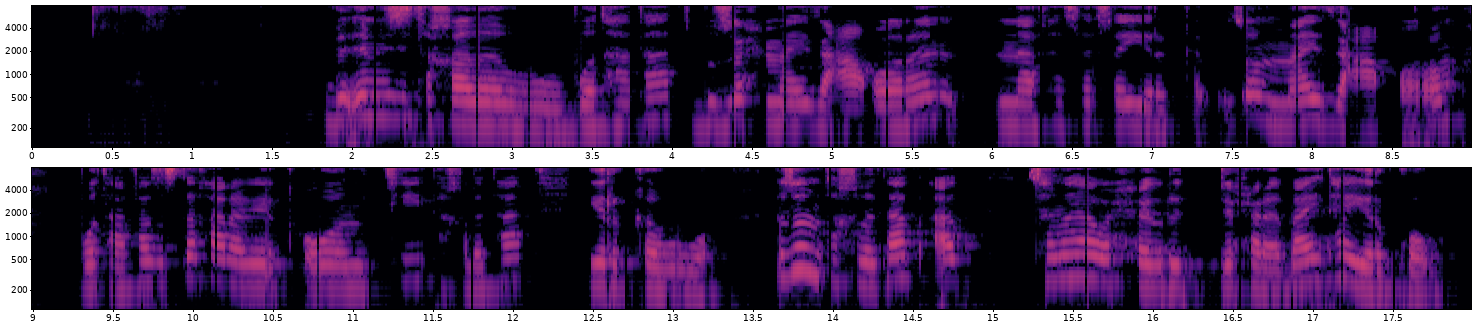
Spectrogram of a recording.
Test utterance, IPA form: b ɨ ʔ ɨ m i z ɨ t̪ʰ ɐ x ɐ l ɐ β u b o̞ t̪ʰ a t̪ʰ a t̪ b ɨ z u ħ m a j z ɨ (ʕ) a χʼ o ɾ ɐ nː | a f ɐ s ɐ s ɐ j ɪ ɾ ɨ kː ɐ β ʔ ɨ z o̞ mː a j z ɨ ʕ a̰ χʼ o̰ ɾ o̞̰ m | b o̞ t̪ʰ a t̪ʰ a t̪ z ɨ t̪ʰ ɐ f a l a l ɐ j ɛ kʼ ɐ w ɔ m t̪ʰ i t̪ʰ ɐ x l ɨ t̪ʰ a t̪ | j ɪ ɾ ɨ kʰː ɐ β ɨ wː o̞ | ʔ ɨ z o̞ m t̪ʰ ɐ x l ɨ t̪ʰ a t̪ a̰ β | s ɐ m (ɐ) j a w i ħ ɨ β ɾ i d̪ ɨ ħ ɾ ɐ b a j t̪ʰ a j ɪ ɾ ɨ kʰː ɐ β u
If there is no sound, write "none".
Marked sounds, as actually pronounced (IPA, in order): ʕ, a

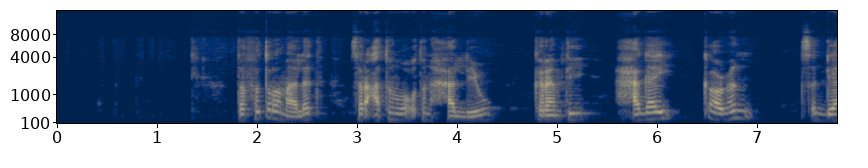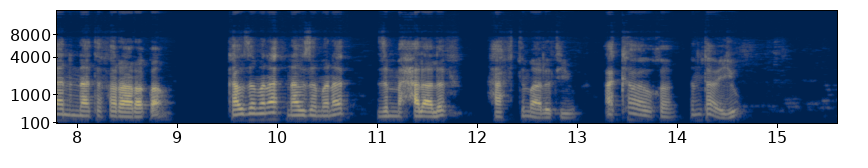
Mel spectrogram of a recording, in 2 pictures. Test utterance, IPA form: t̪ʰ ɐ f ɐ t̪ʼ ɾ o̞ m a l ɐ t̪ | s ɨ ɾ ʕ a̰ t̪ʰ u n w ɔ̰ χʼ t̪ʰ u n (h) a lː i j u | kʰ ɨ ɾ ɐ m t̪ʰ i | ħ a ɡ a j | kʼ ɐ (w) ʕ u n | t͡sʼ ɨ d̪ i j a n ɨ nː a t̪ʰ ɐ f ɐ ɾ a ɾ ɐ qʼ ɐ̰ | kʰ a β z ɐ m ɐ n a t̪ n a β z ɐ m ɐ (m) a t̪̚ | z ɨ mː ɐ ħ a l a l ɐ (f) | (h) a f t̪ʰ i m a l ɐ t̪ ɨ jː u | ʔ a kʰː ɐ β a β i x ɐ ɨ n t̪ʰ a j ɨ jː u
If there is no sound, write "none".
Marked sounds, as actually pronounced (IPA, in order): ħ, w, n, f, h

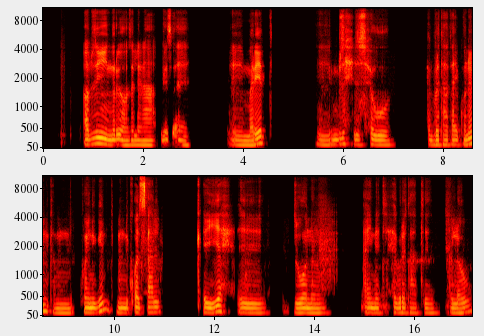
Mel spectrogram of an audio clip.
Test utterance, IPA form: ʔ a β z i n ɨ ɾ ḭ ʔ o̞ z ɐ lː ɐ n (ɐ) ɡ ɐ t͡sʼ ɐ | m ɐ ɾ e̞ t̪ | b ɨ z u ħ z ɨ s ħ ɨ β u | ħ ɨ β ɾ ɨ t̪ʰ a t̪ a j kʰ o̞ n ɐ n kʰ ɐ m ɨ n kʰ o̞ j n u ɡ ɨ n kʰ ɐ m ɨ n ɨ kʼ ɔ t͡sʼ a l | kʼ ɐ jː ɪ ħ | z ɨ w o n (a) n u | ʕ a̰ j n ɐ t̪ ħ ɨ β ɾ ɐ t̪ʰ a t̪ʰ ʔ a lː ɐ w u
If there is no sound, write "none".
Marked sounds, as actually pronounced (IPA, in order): a, ɐ

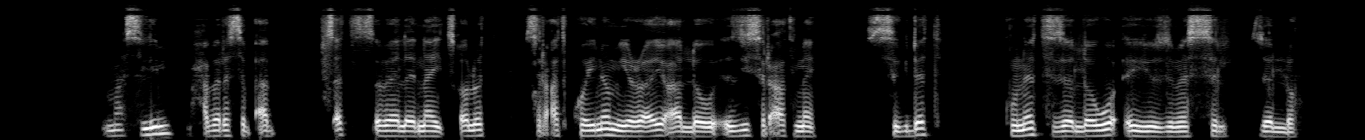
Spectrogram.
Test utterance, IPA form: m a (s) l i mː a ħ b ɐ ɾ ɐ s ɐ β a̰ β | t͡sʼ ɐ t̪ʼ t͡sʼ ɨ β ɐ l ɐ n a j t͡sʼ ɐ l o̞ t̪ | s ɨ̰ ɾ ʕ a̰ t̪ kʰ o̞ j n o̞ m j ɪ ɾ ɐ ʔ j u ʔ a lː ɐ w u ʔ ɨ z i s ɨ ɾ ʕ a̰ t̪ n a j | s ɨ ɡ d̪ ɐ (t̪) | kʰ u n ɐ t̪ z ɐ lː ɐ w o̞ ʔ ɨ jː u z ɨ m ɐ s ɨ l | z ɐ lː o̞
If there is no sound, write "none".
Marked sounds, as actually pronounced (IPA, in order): s, t̪

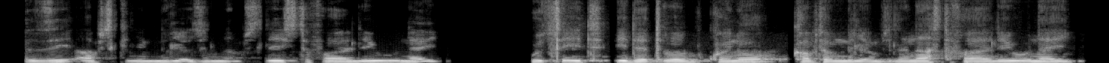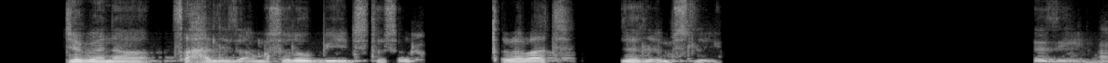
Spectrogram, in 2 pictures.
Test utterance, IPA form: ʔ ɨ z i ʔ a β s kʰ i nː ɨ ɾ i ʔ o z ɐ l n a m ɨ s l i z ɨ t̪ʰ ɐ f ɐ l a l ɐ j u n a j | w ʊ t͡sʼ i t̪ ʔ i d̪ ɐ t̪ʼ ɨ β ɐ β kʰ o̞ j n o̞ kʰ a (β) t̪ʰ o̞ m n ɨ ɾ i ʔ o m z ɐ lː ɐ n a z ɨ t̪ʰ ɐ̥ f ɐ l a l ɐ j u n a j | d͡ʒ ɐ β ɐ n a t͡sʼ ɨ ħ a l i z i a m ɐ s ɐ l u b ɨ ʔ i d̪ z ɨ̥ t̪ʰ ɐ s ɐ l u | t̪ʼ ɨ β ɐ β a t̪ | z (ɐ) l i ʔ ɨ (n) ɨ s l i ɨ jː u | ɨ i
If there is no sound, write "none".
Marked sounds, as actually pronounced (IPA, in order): β, ɐ, m

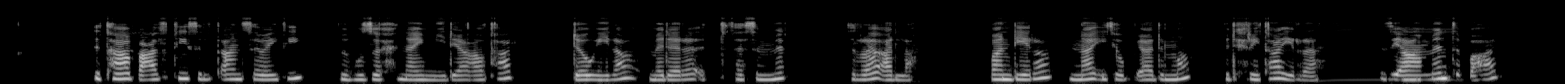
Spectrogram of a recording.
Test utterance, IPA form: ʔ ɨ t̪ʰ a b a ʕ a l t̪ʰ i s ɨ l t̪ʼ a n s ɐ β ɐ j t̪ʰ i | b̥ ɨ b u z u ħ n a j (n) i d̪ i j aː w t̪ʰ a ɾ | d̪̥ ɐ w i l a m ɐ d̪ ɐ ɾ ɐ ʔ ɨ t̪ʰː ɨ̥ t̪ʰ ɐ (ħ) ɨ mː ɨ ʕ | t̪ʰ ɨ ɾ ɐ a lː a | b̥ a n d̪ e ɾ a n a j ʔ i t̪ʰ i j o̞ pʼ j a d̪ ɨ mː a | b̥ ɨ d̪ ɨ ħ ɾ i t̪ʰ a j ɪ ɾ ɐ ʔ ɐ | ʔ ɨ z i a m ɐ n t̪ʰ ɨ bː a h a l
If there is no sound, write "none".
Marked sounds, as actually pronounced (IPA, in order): m, s

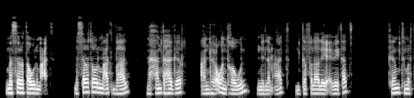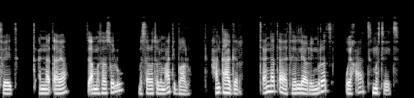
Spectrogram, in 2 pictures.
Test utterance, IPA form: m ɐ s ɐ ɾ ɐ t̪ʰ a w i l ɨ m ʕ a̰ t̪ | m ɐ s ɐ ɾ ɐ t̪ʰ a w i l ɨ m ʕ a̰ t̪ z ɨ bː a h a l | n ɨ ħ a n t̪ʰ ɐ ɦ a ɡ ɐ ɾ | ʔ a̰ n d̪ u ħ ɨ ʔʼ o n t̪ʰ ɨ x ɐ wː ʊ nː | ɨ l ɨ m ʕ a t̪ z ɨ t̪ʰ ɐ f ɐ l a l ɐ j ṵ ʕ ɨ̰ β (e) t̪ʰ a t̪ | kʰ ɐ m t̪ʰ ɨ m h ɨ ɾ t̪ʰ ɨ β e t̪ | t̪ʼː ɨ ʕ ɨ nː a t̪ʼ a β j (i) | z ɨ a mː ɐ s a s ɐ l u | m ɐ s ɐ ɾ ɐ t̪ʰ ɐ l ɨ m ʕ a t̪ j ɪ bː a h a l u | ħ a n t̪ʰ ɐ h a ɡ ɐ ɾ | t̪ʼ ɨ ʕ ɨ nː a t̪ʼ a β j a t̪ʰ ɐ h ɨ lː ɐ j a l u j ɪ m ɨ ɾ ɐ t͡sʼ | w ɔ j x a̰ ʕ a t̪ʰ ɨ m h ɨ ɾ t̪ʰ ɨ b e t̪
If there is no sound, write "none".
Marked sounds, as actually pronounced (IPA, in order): e, a

